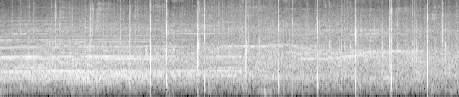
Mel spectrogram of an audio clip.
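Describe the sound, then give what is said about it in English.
An audience applauds to congratulate a newly engaged man, with a steady patter of hands, while sharp, high-pitched individual claps crack out irregularly above the wash, and a faint sustained tone lingers underneath. “you also you also clap very high.”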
